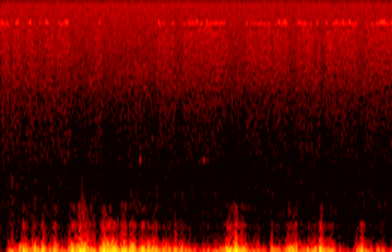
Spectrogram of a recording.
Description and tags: rumble caused by fumble on a zoom
deep, rumble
